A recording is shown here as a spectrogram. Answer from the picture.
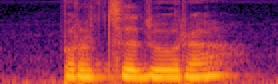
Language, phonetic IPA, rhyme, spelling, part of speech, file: Czech, [ˈprot͡sɛdura], -ura, procedura, noun, Cs-procedura.ogg
- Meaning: procedure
